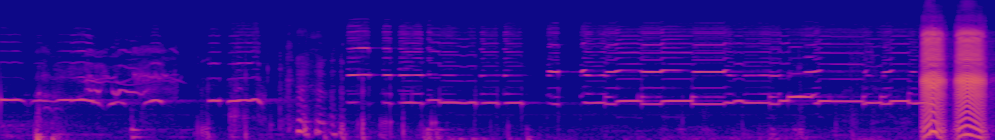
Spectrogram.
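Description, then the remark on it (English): A duck call whistle honks out squeaky, nasal quacks, mixed with a reedy, wavering melody and ending in one loud, buzzy blast. “Oh, so there's a duck whistle.”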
